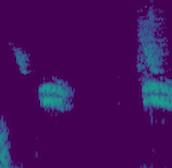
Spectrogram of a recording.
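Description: Near silence with two faint, short bird calls in the background, one about half a second in and another near the end.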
